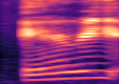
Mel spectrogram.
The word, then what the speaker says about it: airy: So, the word that seems a bit hard here is I guess airy and flowy.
